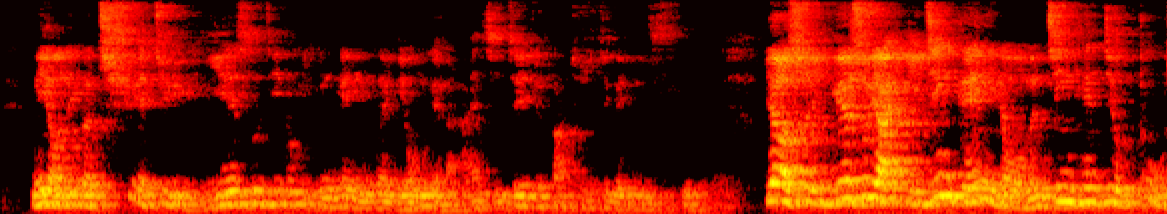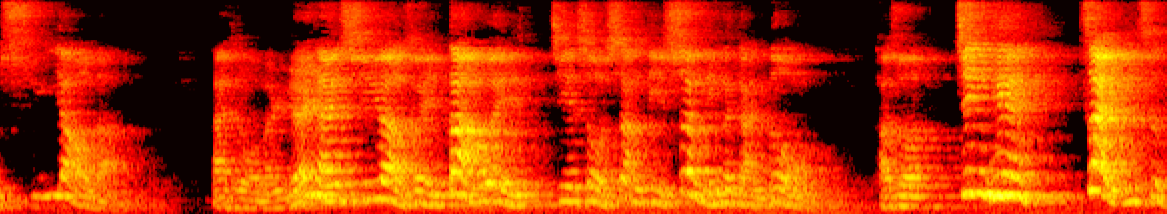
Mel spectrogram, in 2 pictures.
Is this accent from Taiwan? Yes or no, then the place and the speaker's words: yes; Taiwan; 我从台湾来，我都不知道台湾海到哪里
